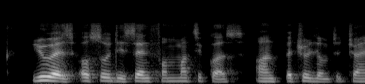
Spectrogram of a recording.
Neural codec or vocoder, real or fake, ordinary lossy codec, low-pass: codec, 16 kHz, 0.8 kbps, ZipCodec; fake; Opus, 64 kbps; 7.2 kHz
